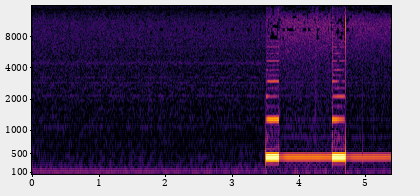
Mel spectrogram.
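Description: Film-leader countdown beeps: a steady low hum, then about three and a half seconds in, short loud beeps once a second over a quieter steady tone of the same pitch.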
